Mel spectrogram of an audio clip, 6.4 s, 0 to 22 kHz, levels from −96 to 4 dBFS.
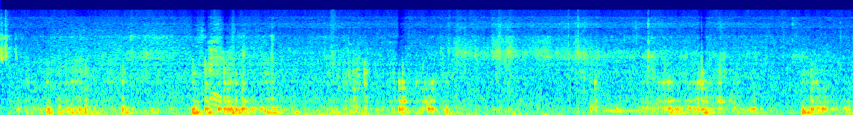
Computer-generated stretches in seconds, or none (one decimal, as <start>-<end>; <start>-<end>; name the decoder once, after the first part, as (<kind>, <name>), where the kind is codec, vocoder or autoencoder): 0.7-4.5 (autoencoder, DAC-VAE); 4.9-5.9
